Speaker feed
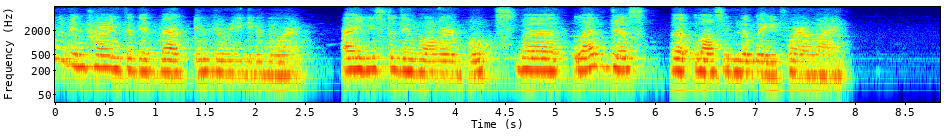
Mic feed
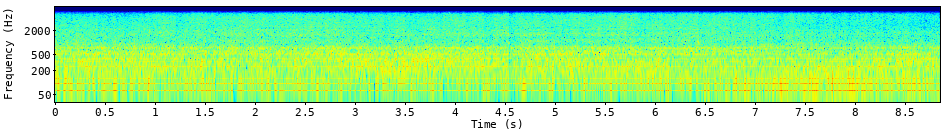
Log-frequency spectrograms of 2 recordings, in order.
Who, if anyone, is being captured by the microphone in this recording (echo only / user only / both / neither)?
neither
